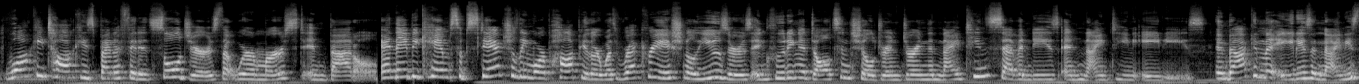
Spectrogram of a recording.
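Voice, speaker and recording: A woman in her twenties with a notably high voice. She hosts a vlog with chatty, animated delivery. She leans on words for emphasis and keeps it casual as she tells stories. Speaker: vlog host and storyteller. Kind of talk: chatty scripted YouTube storytelling to camera.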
